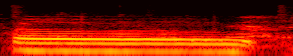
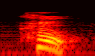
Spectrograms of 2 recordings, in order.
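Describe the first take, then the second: First: The word is stretched out slowly. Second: The word is said quickly as one unit. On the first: "Let's say it slowly first" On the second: "Now let's try it fast like a word"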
